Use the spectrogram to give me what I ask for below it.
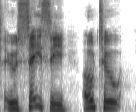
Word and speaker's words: Otomewo: Now, it's pronounced Esezi Otomewo, who actually, sorry, it's Esezi Otomewo.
